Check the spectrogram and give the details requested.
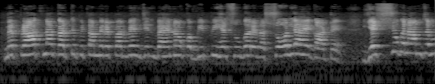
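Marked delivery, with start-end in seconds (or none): none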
